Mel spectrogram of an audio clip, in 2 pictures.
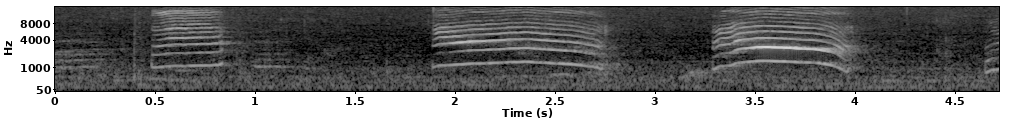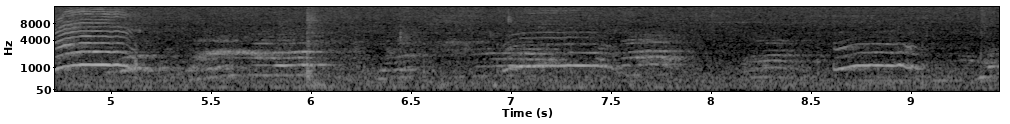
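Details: Repeated meowing from an American Curl kitten: a run of loud, rising-then-falling cries near the start, then softer, shorter mews trailing off, with faint voices underneath.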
